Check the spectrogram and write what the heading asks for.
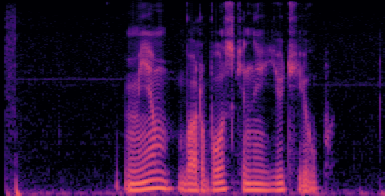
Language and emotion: Russian, neutral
